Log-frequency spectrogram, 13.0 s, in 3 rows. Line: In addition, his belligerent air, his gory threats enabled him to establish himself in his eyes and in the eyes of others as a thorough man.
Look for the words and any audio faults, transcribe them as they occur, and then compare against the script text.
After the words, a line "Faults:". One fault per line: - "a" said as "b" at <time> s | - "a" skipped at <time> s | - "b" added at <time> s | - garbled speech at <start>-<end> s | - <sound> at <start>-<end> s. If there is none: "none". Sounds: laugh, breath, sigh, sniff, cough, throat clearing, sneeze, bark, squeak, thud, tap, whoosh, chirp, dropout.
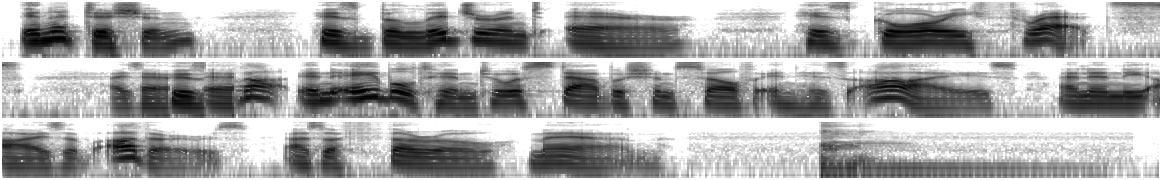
In addition, his belligerent air, his gory threats [garbled] enabled him to establish himself in his eyes and in the eyes of others as a thorough man.
Faults:
- garbled speech at 4.7-5.4 s
- thud at 11.7-12.8 s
